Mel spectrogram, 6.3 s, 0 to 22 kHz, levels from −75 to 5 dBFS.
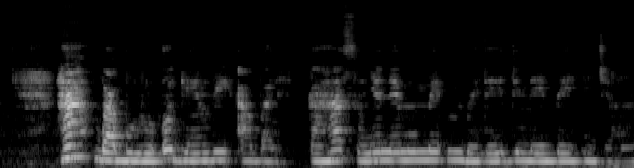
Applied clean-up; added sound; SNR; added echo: none; none; none; reverberation time 0.2 s.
